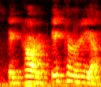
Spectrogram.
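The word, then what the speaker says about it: Ikaria: A stamatus who lived in Midwest went back to Ikaga whatever it is. Um Iaria, that's how you say it.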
